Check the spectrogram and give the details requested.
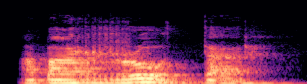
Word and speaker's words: abarrotar: Ro. Temos dois R. Abarrotar. Então é esse som, ro, que vibra, ro.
